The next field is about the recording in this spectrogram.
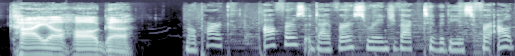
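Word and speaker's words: Cuyahoga: It's pronounced kaya hogaga park offers a diverse range of activities for outdoor enthusiast as well as culture vultures.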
